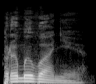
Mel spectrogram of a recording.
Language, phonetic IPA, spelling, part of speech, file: Russian, [prəmɨˈvanʲɪje], промывание, noun, Ru-промывание.ogg
- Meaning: ablution, abstersion, douche, irrigation, lavement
